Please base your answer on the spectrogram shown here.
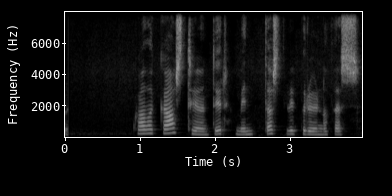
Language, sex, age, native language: Icelandic, female, 40-49, Icelandic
